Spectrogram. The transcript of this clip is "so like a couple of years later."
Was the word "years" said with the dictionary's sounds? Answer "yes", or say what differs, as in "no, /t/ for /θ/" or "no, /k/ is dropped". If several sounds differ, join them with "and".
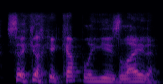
yes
